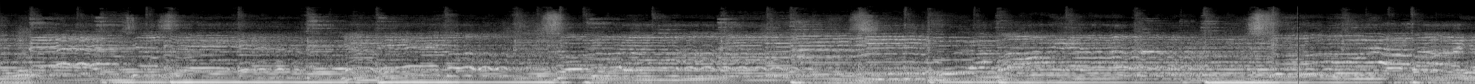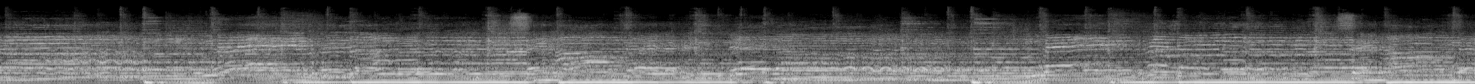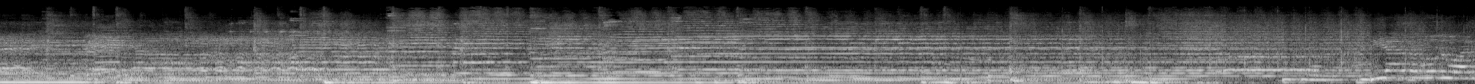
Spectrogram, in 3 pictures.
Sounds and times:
Singing: 0:00.0 - 0:40.7
Music of Latin America: 0:00.0 - 0:44.2.

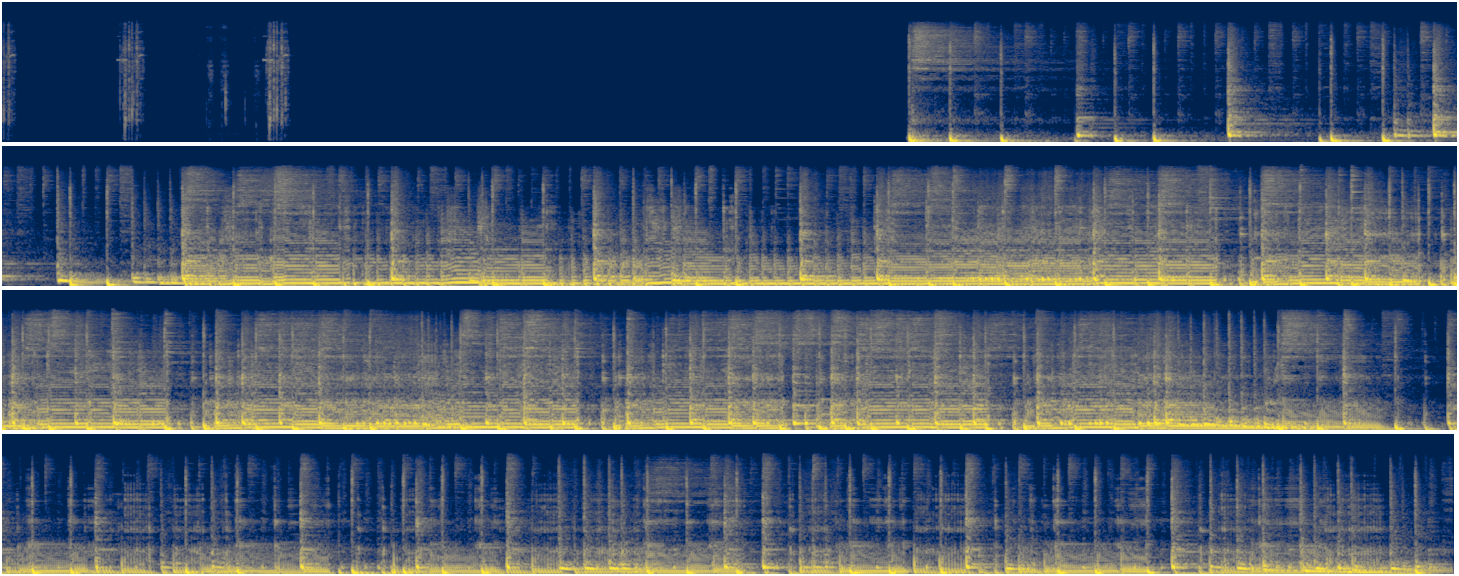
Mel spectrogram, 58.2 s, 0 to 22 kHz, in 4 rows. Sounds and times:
Hi-hat: 0:09.4 - 0:15.9.

